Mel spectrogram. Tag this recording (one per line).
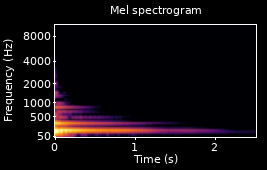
acoustic
multisample
pizzicato
pluck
